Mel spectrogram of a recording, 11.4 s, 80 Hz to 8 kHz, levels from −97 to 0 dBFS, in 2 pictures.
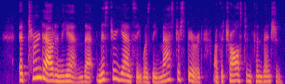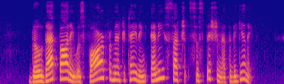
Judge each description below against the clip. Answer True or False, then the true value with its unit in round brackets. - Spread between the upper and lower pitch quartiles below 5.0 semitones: False (5.5 semitones)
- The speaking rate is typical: True (160 wpm)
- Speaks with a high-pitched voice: True (200 Hz)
